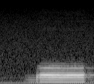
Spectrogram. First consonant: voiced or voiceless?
voiced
